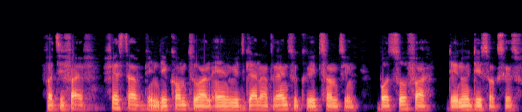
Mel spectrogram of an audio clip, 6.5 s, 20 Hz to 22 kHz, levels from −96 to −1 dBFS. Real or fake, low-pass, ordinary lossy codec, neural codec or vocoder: real; 7.2 kHz; none; none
